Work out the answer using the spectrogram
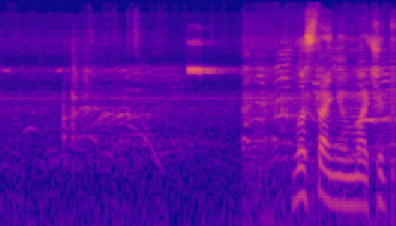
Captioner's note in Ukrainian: свисток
